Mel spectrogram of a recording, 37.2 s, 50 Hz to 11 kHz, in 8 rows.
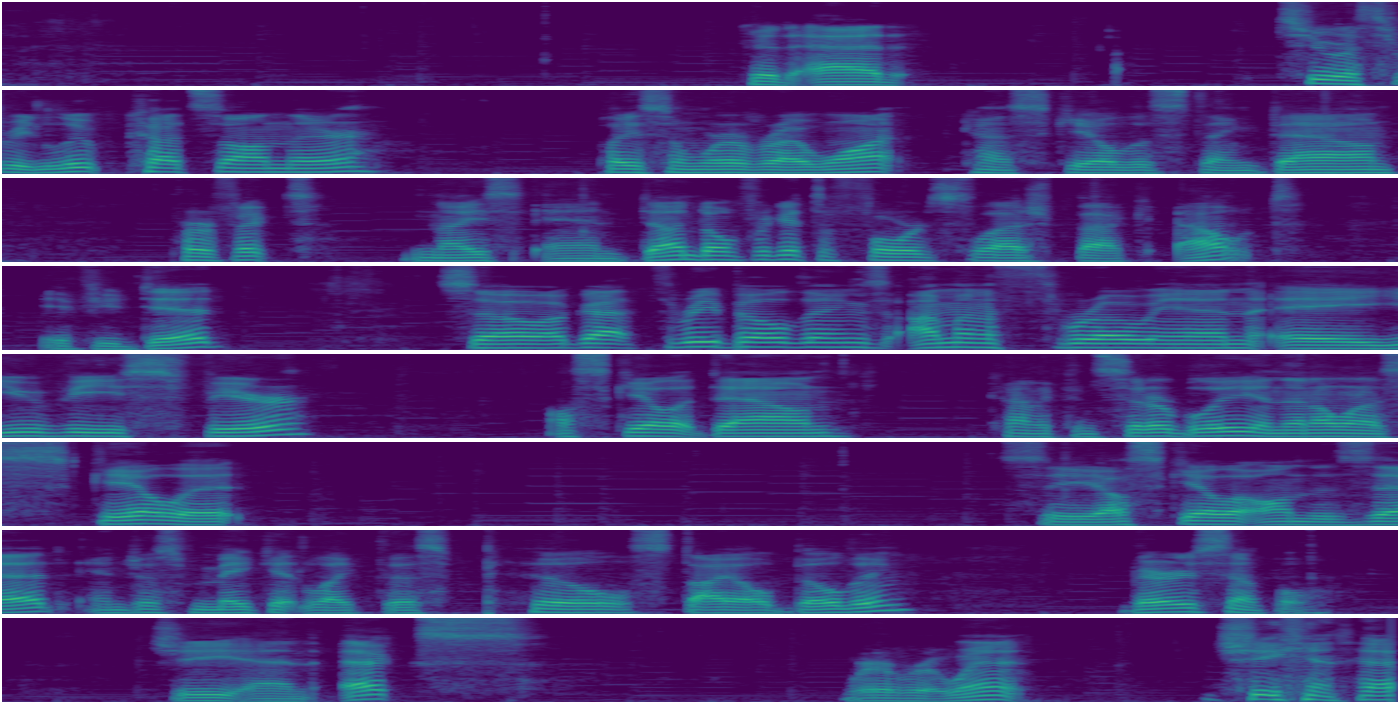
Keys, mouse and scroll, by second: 0.3 middle click, 1.1 Tab, 1.7 Tab, 2.4 ctrl+r, 4.9-5.4 scroll down 2, 6.1 click, 6.4-6.9 scroll down 2, 6.9 s, 8.6 click, 9.0 Tab, 9.3-9.7 scroll down 2, 9.7 right click, 10.5 middle click, 11.2 /, 12.2 right click, 12.9 g, 13.2 x, 14.3 click, 14.6-17.5 scroll down 6, 15.3 middle click, 17.9 shift+a, 20.1 s, 21.3 click, 22.8 s, 23.8 x, 25.4 right click, 26.0 z, 26.7 s, 27.0 z, 28.1 click, 28.6 s, 30.0 click, 32.2 g, 32.6 x, 34.6 right click, 34.9-35.3 scroll down 3, 35.5 shift+middle click, 36.2 g, 36.6 x.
